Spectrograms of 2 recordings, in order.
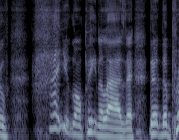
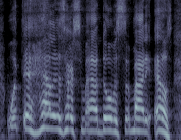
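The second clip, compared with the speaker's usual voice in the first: ordinary delivery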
